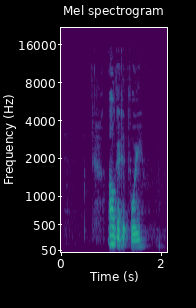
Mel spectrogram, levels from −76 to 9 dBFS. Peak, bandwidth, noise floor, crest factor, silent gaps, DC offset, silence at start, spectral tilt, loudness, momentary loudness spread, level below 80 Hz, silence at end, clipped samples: -12 dBFS; 15.5 kHz; -63 dBFS; 20 dB; none; under 0.1%; 0.65 s; -6 dB/octave; -29 LUFS; 20 LU; -76 dBFS; 0.45 s; under 0.1%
